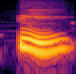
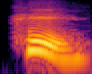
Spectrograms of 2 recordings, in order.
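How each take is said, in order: First: The first sound is a plain p. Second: The first sound is a breathy ph. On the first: The speaker calls it wrong. "আগে আমরা এই পি এর উচ্চারণ করতাম পি" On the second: The speaker calls it right. "From today we will pronunciations it ফি"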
